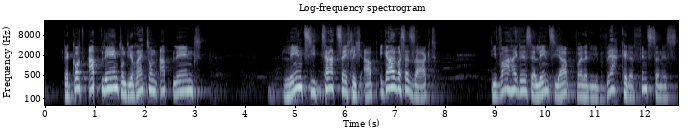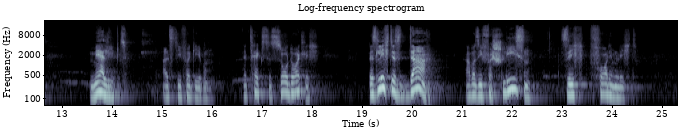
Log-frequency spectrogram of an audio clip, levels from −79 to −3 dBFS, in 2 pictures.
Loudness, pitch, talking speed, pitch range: -31 LUFS, 145 Hz, 115 wpm, 125-180 Hz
